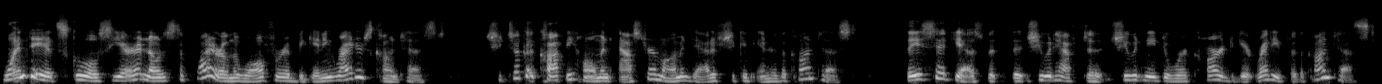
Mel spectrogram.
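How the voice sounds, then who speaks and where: Low-pitched woman, children's author. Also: very animated, normal speed, a little mellow, slightly rough, lo-fi sound. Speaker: children's book author, guest. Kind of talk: storybook read-aloud, then casual interview answers.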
